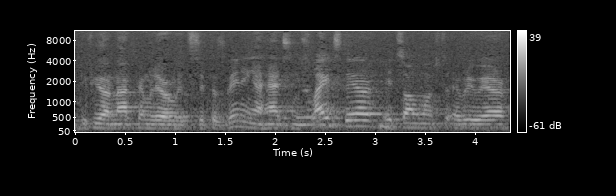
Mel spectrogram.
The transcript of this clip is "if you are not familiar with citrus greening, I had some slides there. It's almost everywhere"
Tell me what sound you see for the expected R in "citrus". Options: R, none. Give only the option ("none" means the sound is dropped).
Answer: none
